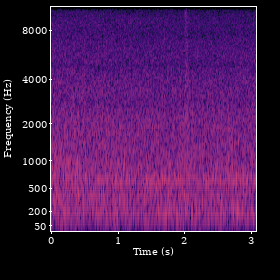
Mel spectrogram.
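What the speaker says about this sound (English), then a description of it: "this is the creek." A creek flows beside a footpath on a rainy day, a steady, even broadband hiss of running water without pauses, fairly soft and unbroken, with no voices.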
